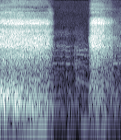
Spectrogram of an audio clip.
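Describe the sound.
Two long, loud sniffs through the nose, each a breathy hissing rush lasting most of a second, separated by a brief quiet pause, with no talking.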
